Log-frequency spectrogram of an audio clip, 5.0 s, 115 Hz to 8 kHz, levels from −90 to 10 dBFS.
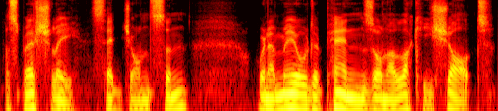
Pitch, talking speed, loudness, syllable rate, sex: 95 Hz, 130 wpm, -16 LUFS, 4.2 syllables/s, male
